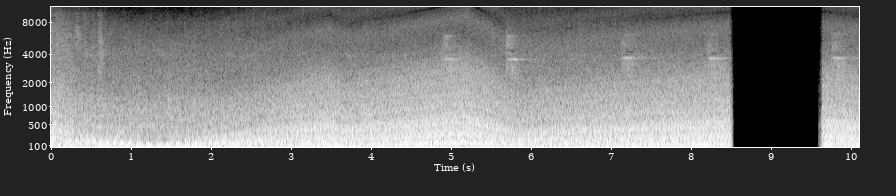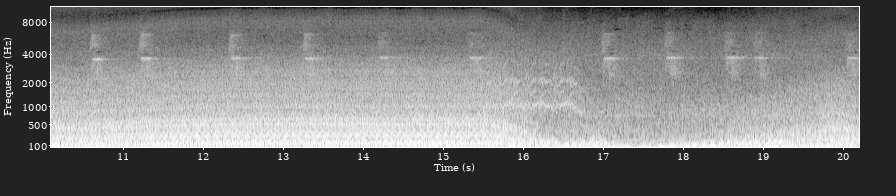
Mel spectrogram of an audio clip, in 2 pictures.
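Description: A van's engine hums and revs, rising and falling in pitch.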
